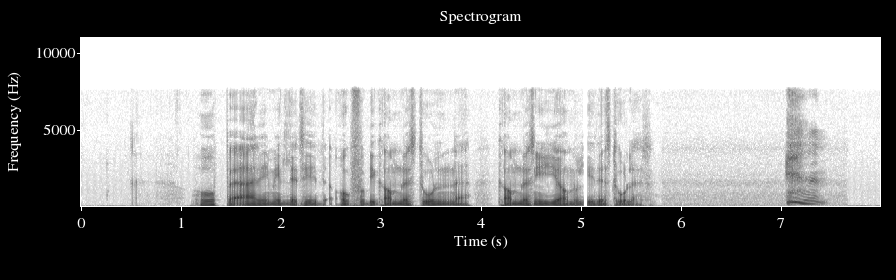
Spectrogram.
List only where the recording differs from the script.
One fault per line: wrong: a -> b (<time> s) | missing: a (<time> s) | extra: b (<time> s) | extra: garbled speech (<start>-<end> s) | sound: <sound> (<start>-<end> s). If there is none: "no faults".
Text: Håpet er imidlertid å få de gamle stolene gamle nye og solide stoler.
sound: dropout (5.0-5.1 s)
sound: throat clearing (7.0-7.5 s)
